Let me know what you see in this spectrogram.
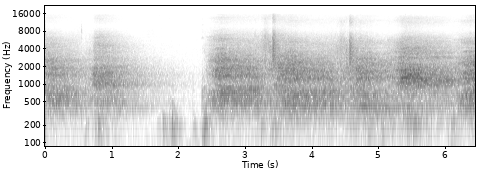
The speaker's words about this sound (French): Ouais, on dirait plutôt la respiration de Dark Vador, mais... Bon, c'est pas grave, on va pas en faire grand-chose de ça.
